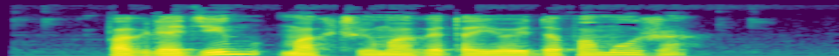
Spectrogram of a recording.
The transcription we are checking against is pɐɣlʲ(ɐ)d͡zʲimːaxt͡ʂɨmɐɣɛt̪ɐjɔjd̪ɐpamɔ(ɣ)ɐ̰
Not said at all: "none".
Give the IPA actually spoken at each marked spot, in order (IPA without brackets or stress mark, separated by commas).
a, ʐ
